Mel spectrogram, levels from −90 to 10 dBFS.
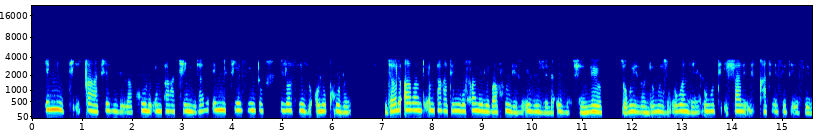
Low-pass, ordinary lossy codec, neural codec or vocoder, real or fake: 3.6 kHz; Opus, 24 kbps; codec, 16 kHz, 8 kbps, FunCodec, trained on LibriTTS, 25 frames a second; fake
